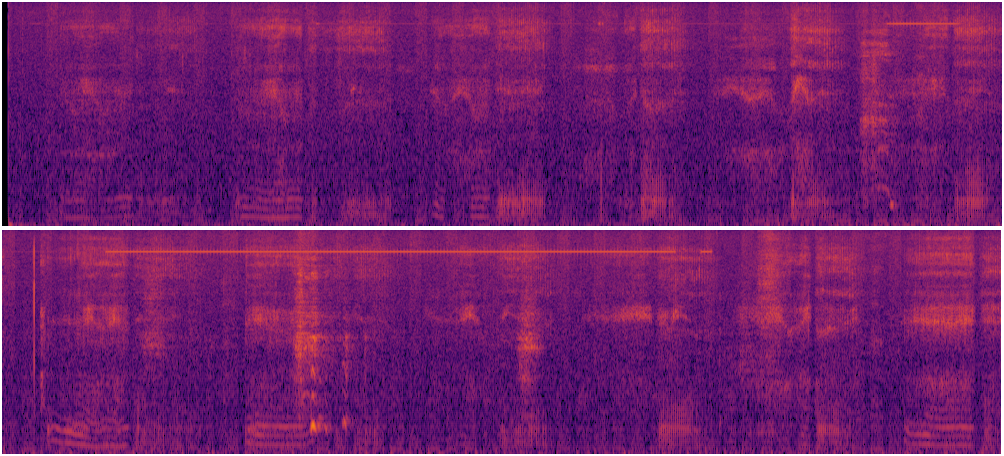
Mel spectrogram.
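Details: Sleeping pit bull snoring with mouth open and tongue out: quiet, irregular rattling snores with soft room noise and faint background sounds.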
